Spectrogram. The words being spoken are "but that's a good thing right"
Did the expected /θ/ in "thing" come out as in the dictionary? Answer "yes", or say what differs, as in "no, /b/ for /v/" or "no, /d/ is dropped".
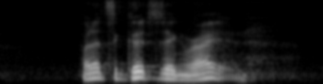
yes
